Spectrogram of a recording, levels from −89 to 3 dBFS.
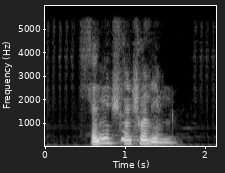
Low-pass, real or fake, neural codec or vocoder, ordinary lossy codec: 5.4 kHz; fake; codec, 16 kHz in and 24 kHz out, 0.6 kbps, FireRedTTS-2 codec; none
